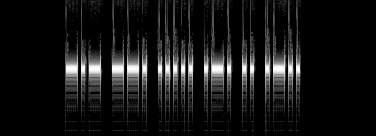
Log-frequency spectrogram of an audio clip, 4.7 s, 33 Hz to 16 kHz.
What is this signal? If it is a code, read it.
Morse code, heard as a keyed tone, about 25 wpm, 700 Hz. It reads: KG5RIL
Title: USA Call Signs - 2x Character Spacing - 25wpm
